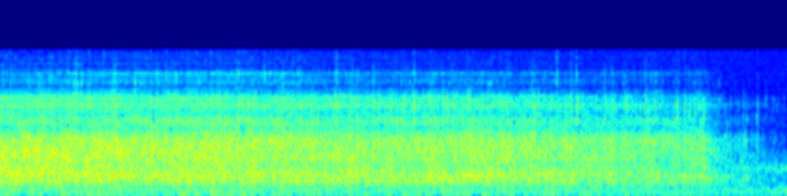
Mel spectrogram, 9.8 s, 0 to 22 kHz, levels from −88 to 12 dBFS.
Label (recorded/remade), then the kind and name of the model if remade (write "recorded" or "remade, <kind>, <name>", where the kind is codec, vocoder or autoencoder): remade, vocoder, BigVGAN v2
